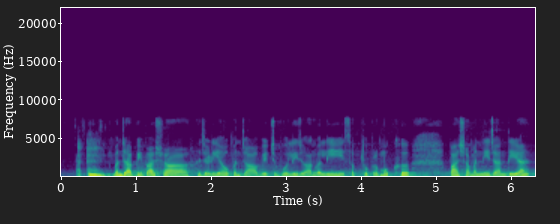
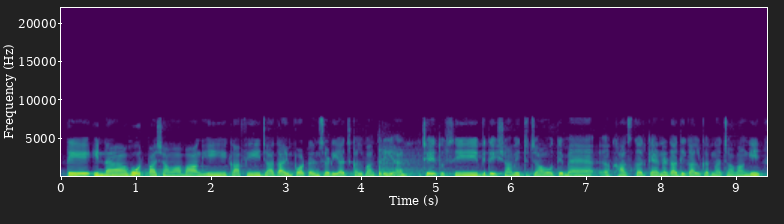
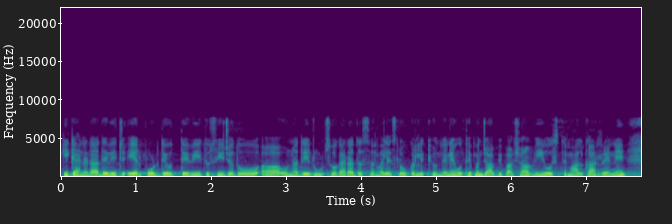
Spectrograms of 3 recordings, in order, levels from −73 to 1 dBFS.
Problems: background sounds at intervals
